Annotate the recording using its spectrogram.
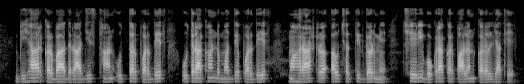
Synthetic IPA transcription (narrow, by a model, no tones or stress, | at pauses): biɦaɾkəɾbad̪ɾad͡ʒəst̪ʰaːnut̪ːəɾpəɾd̪es | ut̪ːɾakʰəɳɖməd̪ʱjəpɾd̪es | məɦaɾaːʃʈɾəʔəʊt͡ʃʰət̪ːisɡəɽme | t͡ʃʰeɾibʱokɾakəɾpalənkəɾəld͡ʒaːt̪ʰe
